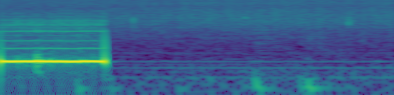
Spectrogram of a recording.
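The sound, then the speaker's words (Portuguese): A loud, buzzy telephone busy tone after a hang-up blares for about half a second, then drops to a faint, steady hum of the line over quiet background noise. “não desliga o telefone, não!”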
